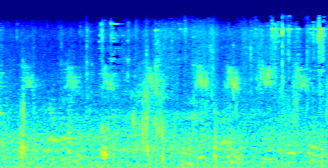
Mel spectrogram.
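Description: Footsteps tapping on a hard surface as people walk, with indistinct voices in the background.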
